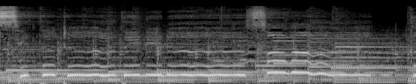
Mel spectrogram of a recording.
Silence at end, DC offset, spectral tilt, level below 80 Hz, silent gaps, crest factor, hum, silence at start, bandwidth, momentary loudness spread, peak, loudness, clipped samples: 0 s; under 0.1%; -4 dB/octave; -42 dBFS; none; 14 dB; none; 0 s; 16.5 kHz; 4 LU; -2 dBFS; -15 LUFS; under 0.1%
